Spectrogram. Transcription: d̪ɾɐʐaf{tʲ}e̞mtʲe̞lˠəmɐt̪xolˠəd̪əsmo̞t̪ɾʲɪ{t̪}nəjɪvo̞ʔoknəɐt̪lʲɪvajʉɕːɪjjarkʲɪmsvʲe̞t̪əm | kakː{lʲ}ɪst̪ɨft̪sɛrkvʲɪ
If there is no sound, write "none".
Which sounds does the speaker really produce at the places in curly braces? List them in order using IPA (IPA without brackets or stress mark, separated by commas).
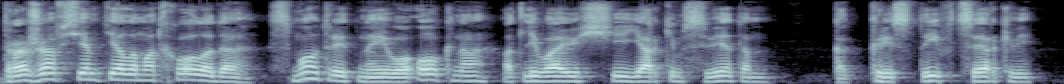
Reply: sʲ, t̪, ɾʲ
